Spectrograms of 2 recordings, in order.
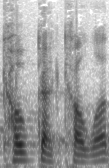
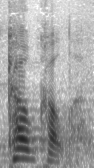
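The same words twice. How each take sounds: First: "Coca-Cola" with every syllable sounded; "Coca-Cola" in full, the middle "ca" kept; full pronunciation. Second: "Coca-Cola" clipped to "Co-Cola"; Southern shortened pronunciation. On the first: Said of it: "it's not Coca-Cola". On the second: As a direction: drop the middle "ca" from "Coca-Cola". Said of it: "they leave off chunks of words". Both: Shown as a demonstration.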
